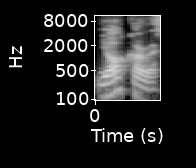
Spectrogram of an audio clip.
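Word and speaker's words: Gyökeres: Why am I talking to the Swedish Nor is an O with with two dots over it. pronounced Yurus. Yurus Yurus, right?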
